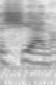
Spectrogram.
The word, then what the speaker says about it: Shein: Shein.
